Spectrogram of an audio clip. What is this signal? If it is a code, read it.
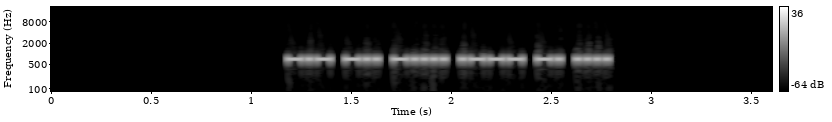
Morse code, heard as a keyed tone, about 50 wpm, 700 Hz. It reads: KD6JNH
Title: USA Call Signs - 6 Characters - 50wpm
